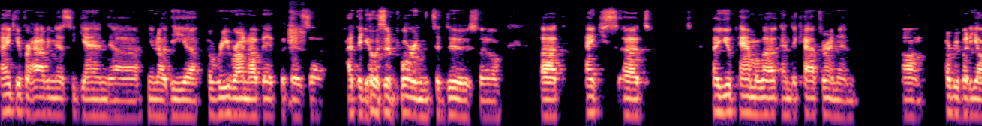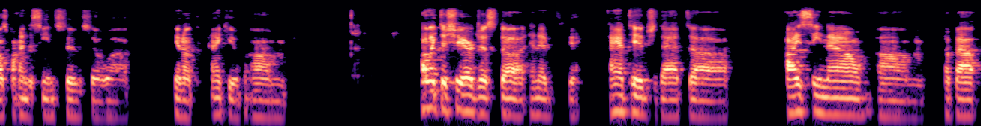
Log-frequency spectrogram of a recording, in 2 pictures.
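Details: Stuttering in a woman who stutters, with sound repetitions and part-word repetitions.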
